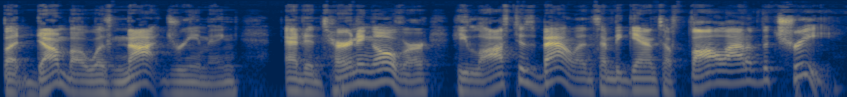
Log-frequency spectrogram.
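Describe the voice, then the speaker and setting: Animated man reading a children's story. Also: fairly low pitch, normal speed. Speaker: story reader. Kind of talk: expressive children's read-aloud narration.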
